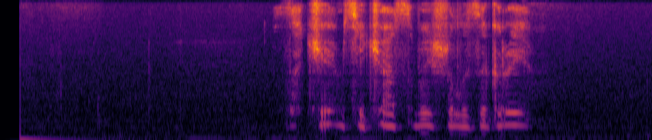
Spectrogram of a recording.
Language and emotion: Russian, sad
